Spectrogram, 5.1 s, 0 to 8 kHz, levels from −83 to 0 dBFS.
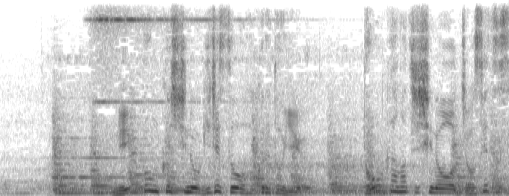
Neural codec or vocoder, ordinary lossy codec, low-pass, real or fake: none; none; none; real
